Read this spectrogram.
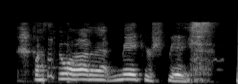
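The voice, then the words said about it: Exaggerated put-on Chicago accent. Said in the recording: “I want to do this in the most Chicago accent I can possibly.”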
